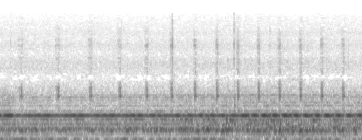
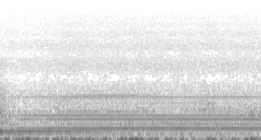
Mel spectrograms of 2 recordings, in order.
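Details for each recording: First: Wanke spin dryer that previously only hummed without spinning due to a burnt capacitor, now spinning after touching a replacement capacitor's wires in: steady low motor hum with light regular ticking as the drum turns, running normally. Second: Wank centrifuge (spin dryer) plugged in only hums with no spin-up and stops; the motor capacitor was suspected and is described as burnt, replacing it is the fix; steady low stalled electrical hum.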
